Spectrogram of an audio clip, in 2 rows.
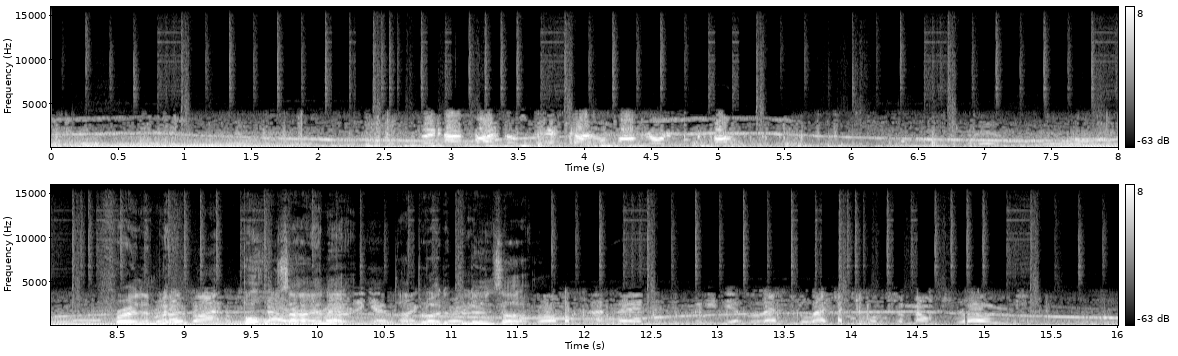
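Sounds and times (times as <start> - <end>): car engine accelerating: 0.0 - 16.0
police siren wailing: 0.0 - 16.0.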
